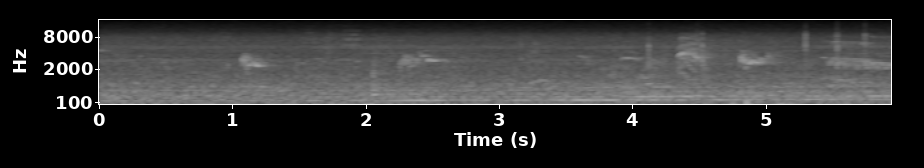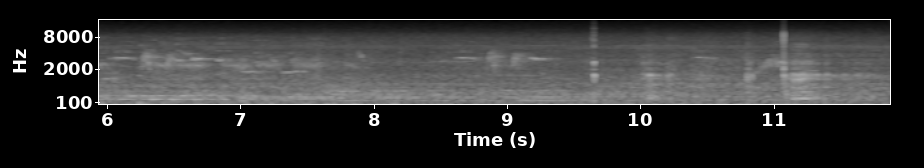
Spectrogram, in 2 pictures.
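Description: Small birds chirping, short scattered calls throughout, over a faint steady low hum, with a few sharp clicks near the end.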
